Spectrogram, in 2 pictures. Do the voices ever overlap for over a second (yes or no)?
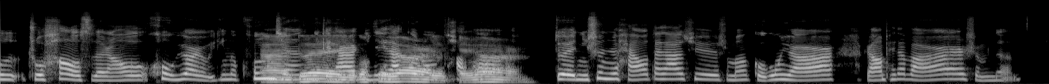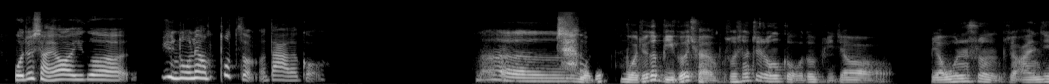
yes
